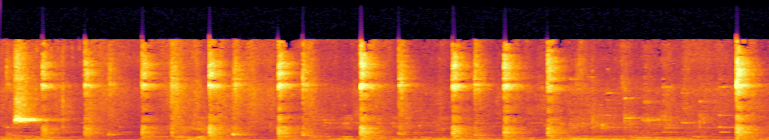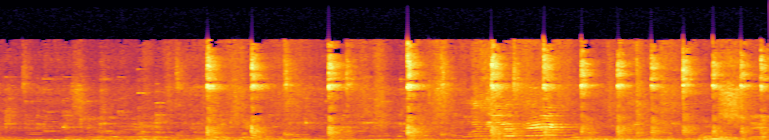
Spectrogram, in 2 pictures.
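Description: Table tennis ball clicking sharply off the rubber-faced paddles and bouncing on the table during rallies, a quick irregular string of clicks, under the low murmur of onlookers' voices.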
